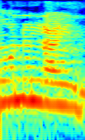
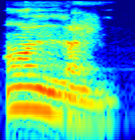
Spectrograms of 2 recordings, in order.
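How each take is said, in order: First: ऑनलाइन as "ohn-line"; ऑनलाइन read with o as spelt; wrong closed o. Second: ऑनलाइन as "awn-line", pitched lower; ऑनलाइन with vowel between aa and o; correct open vowel. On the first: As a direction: say ऑनलाइन with a rounded long o. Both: Shown as a demonstration. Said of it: "उच्चारण ऑनलाइन नहीं".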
